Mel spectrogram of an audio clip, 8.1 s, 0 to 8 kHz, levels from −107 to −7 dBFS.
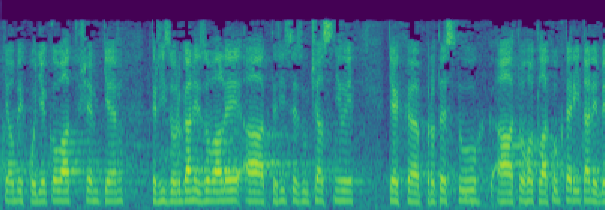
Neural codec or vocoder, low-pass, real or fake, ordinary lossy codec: none; 7.2 kHz; real; MP3, 24 kbps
